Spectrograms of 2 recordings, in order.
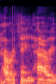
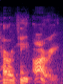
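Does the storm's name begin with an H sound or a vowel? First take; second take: H sound; vowel. First: The name begins with an H sound. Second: The name begins with a vowel sound. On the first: The speaker calls it wrong. "I pronounced it" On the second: The speaker calls it right. "but it was really"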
